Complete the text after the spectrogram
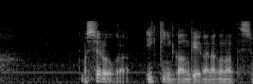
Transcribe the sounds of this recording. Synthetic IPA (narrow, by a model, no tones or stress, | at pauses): maɕiɾo̞ːɡa̰ikʲːiɲ̟iɡãŋke̞ːɡanakɯ̟nat̪ːe̞ɕi̥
